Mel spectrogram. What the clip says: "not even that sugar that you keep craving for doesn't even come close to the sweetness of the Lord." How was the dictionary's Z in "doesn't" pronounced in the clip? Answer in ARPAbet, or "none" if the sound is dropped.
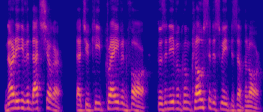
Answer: Z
